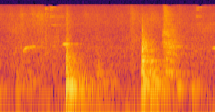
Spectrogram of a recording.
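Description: Heavy thuds ring out on a wooden stage in a large echoing hall.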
